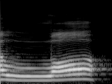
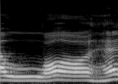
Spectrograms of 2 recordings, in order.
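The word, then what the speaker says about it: الله: Би'анна Аллах. Ха. В слове лафзул джаляля, в слове Аллах, является мягким. Всегда. Она никогда ха не может быть. Только в этом слове лафзул джаляля Аллах, только лям произносится твердо.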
